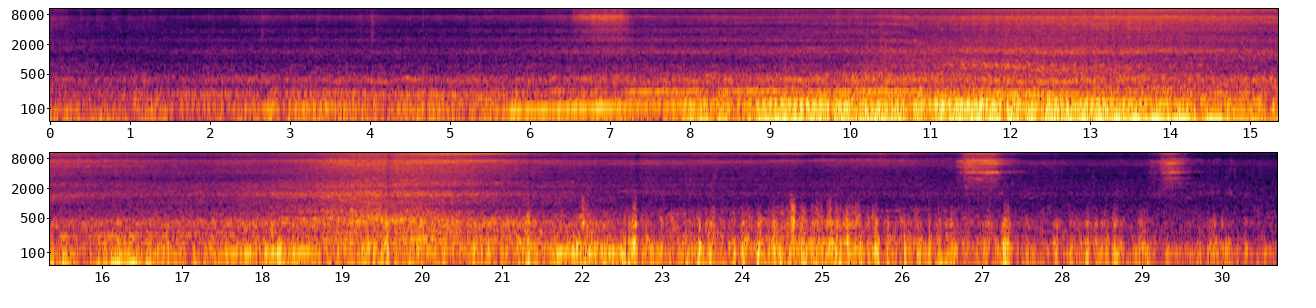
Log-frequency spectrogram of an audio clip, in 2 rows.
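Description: DB class 648 (Alstom Coradia LINT 41) diesel multiple unit pulling away: its diesel engines rev up to a loud rumble that peaks about halfway through. As it draws off, its wheels clatter on the rails and squeal briefly in the curve, and the sound fades, with two short high hisses near the end.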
